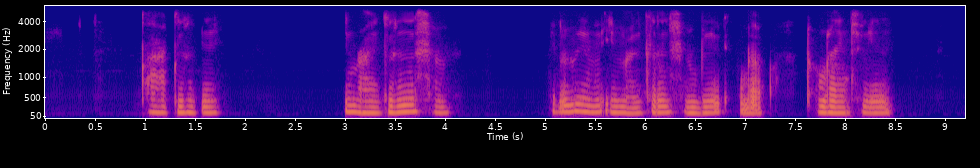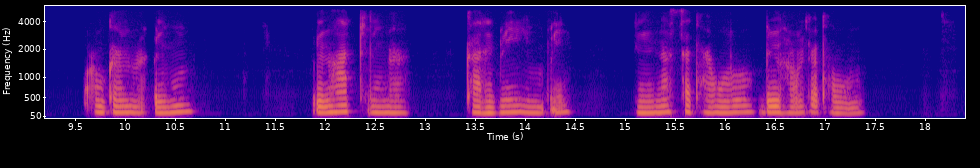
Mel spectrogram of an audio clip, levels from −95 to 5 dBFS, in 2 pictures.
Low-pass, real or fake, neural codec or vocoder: 5.4 kHz; fake; autoencoder, 22.05 kHz, a latent of 192 numbers a frame, VITS, trained on one speaker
